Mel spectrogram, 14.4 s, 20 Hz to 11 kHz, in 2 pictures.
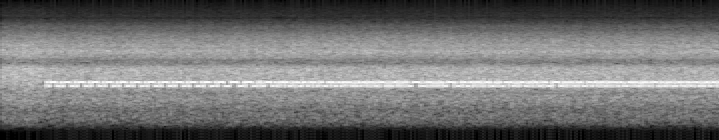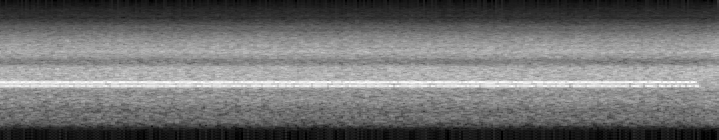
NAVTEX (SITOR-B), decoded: ZCZC NL24 FORECAST: WIND N 3 TO 4. SEA MODERATE. VIS POOR. NNNN

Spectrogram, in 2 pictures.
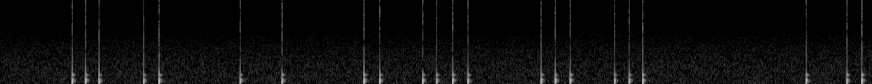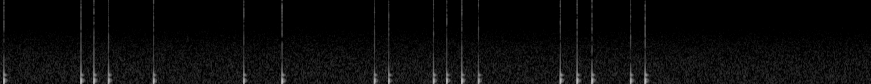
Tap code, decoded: MAIN CLAIM

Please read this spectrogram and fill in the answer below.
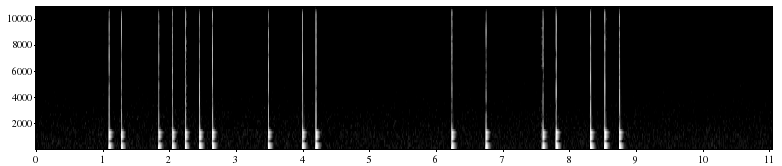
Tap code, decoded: JB AH

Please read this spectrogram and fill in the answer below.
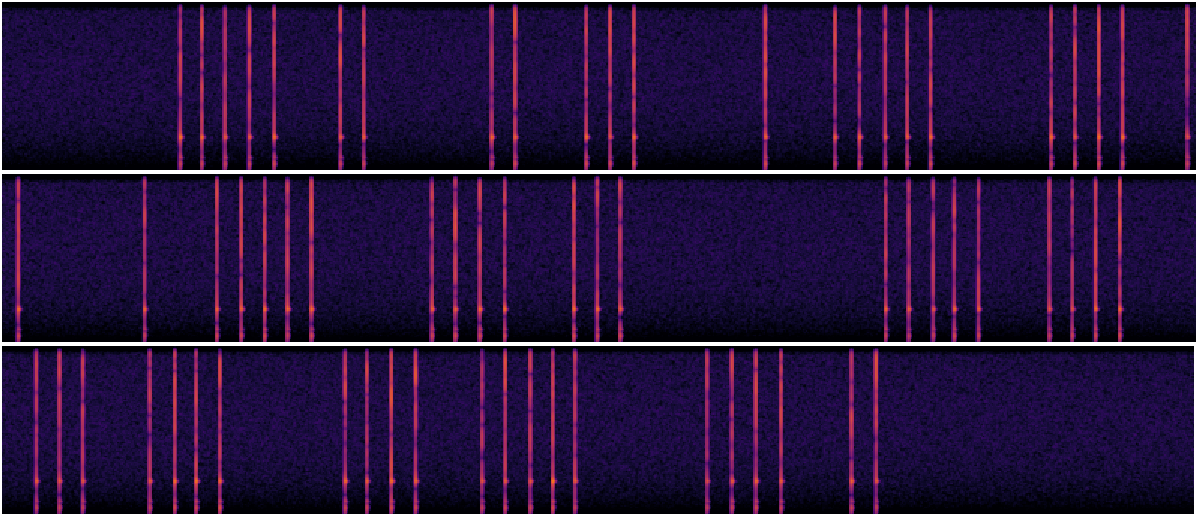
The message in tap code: WHERES YOUR

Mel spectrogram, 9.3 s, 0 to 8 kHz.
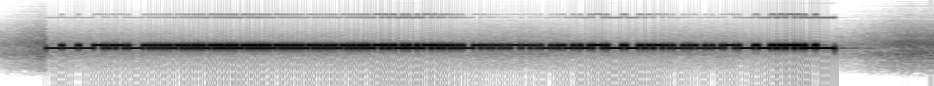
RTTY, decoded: RYRYRYRYRYRYRY CQ DX DE KB3VI KB3VI K

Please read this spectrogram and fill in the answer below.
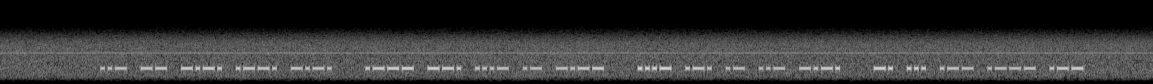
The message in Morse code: UMCPC JGVAY VRAUC NSWJW

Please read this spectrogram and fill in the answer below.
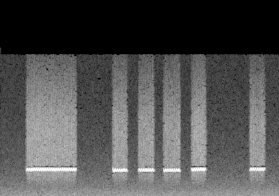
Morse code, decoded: THE

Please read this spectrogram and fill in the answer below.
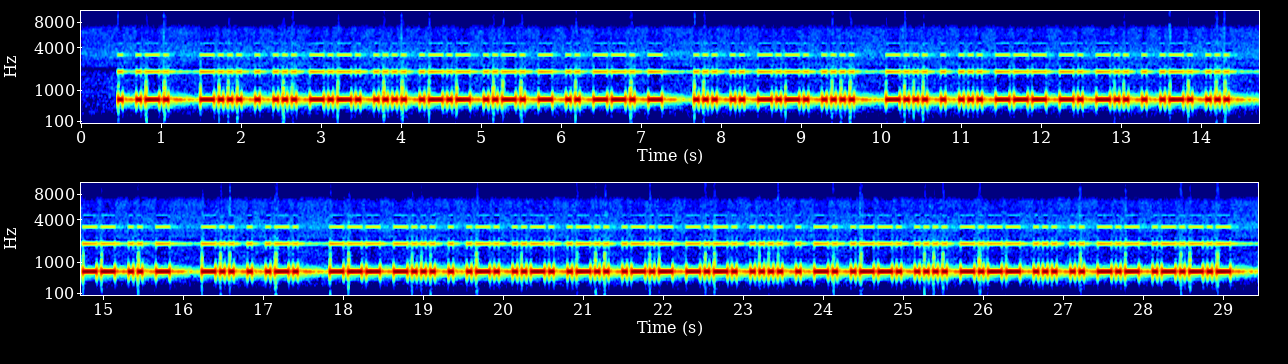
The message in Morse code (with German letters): ER BESCHÄFTIGT SICH BESONDERS MIT DER OBERFLÄCHENPHYSIK.

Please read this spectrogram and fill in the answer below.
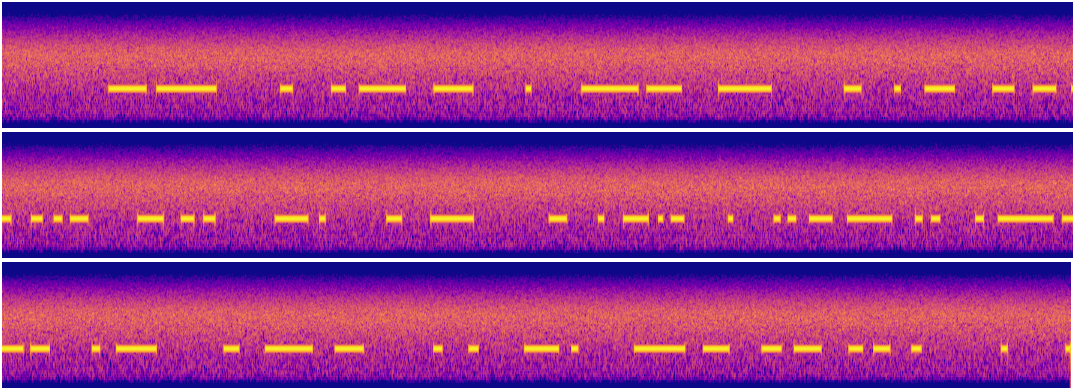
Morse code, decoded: none

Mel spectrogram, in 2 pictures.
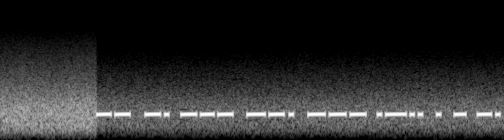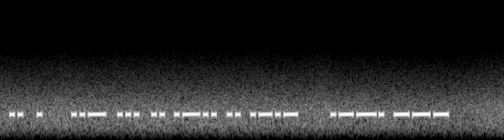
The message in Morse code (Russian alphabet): МНОГОЛЕТНИЕ УСИЛИЯ ПО

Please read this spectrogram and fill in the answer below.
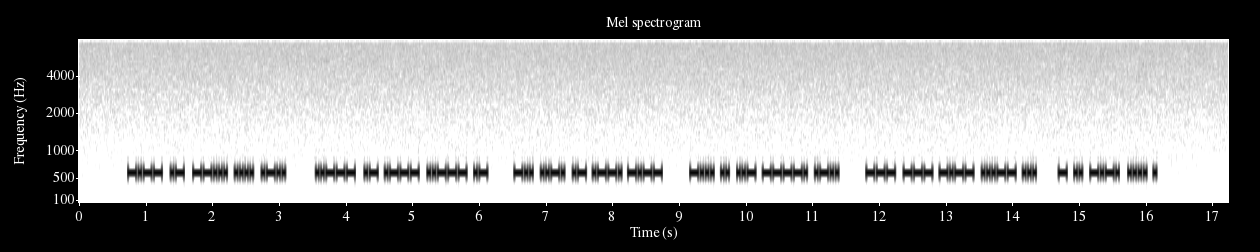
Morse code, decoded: YA7HL 2AJ2A DFAPY BIU9L OOY3S TICHE

